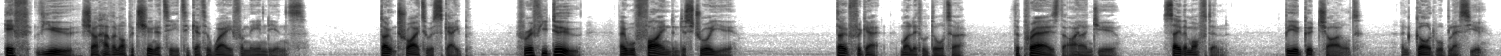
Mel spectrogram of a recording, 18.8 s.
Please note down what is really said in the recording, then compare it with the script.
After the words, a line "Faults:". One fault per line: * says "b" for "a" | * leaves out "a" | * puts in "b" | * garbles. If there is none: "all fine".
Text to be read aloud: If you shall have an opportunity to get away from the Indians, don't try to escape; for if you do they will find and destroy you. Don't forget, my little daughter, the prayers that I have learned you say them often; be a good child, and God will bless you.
If you shall have an opportunity to get away from the Indians, don't try to escape; for if you do they will find and destroy you. Don't forget, my little daughter, the prayers that I learned you say them often; be a good child, and God will bless you.
Faults:
* leaves out "have"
